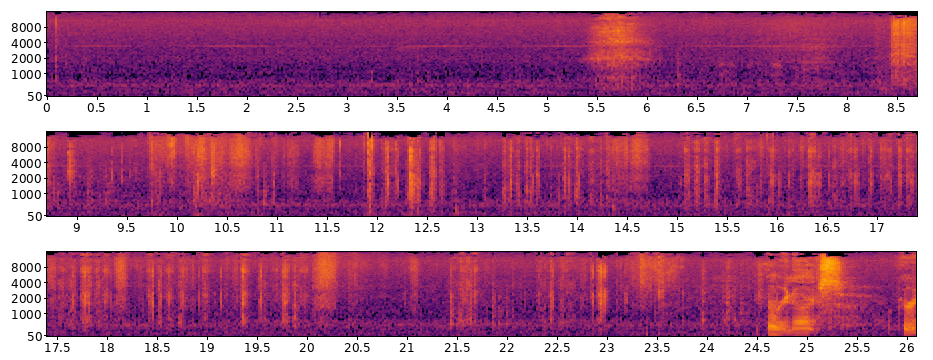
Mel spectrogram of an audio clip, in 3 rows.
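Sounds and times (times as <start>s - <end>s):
pencil scratching on paper: 12.1s - 20.3s, 21.4s - 23.1s.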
